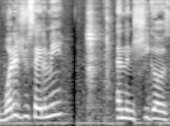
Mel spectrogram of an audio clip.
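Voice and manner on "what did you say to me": usual speaking voice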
